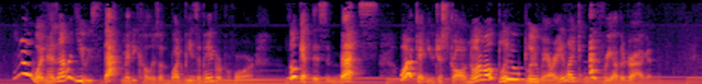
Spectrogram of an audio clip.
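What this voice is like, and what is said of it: Imitated stern principal character voice. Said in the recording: “putting on the voice she'd used several times already ... That's exactly what Principal Lubber sounded like.”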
